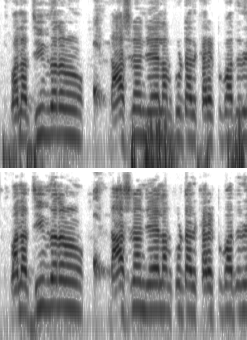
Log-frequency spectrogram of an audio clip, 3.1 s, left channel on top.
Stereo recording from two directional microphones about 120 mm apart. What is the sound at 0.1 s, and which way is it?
A man's voice, 25° left (ahead or behind).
